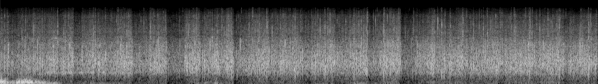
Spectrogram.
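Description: Audience applauding, a dense patter of many hands clapping, with a dull low thump at the very start.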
